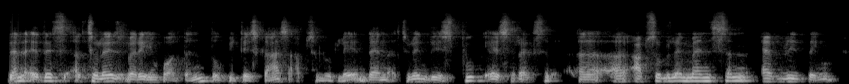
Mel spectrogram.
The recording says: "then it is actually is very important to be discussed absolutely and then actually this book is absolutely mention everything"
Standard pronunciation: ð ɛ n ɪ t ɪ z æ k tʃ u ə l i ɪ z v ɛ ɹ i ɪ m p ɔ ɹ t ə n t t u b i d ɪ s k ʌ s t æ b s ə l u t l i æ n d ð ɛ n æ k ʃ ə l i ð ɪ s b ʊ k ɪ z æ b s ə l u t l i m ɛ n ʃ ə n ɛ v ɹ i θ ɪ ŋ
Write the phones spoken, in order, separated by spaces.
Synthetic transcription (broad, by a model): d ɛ n ɪ t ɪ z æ k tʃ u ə l i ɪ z v ɛ ɹ i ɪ m p ɔ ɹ t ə n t t u b i d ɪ s k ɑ s æ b s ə l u t l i n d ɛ n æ k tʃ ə l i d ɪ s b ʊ k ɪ s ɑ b s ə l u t l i m ɛ n ʃ ə n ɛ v ɹ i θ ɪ ŋ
